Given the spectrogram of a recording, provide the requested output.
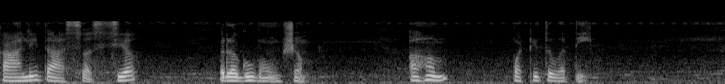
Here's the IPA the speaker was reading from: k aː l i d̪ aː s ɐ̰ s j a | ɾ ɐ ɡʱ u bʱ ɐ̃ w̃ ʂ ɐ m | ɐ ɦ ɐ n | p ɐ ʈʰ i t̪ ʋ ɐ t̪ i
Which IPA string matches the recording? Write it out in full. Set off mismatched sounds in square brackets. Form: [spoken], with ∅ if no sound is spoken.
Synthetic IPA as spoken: k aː l i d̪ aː s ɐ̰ s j [ɐ] | ɾ ɐ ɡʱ u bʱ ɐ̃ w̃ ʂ ɐ m | ɐ ɦ ɐ [m] | p ɐ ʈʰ i t̪ ʋ ɐ t̪ i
